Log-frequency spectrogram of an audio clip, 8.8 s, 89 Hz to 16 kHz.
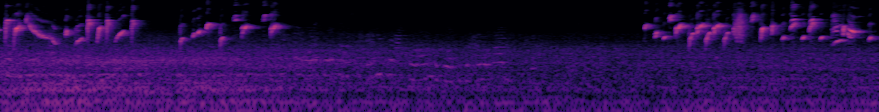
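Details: Goldfinch song from 2021 with London and Algeria mentioned: tinkling, liquid high chirps strung into fast phrases, a quiet gap of about three seconds in the middle, then another lively burst of twittering.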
